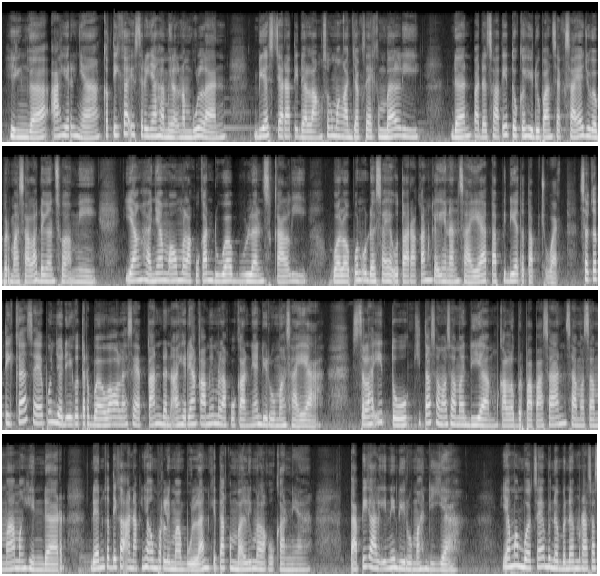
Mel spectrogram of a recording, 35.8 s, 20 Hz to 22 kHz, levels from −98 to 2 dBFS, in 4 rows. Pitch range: 180-220 Hz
